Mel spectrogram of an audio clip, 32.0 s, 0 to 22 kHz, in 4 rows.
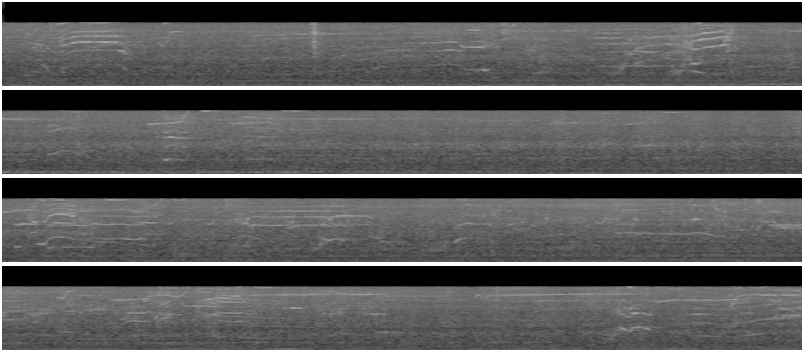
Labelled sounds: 0.2	1.3	killer whale, southern resident, 0.73 to 8.0 kHz
3.9	5.2	killer whale, southern resident, 0.72 to 7.6 kHz
5.8	7.4	killer whale, southern resident, 0.63 to 7.8 kHz
18.2	19.7	killer whale, southern resident, 0.63 to 5.4 kHz
21.9	22.5	killer whale, southern resident, 1.4 to 5.4 kHz
23.5	24.7	killer whale, southern resident, 1.4 to 5.2 kHz

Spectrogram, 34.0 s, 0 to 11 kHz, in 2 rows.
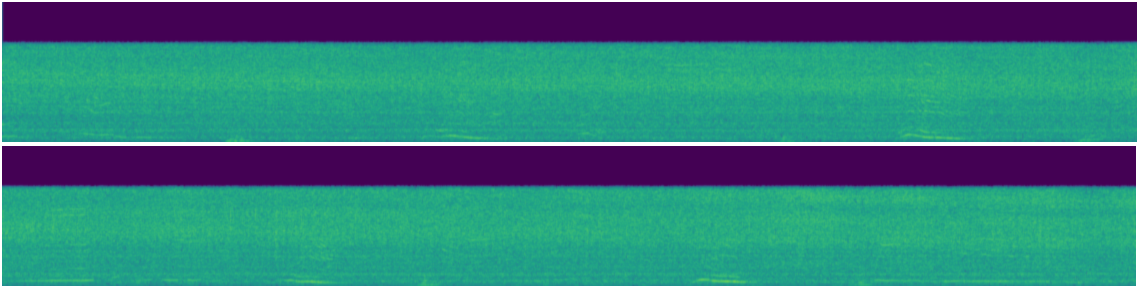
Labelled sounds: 1.2	1.7	humpback whale, 2.3 to 3.1 kHz
10.0	10.3	humpback whale, 6.0 to 6.2 kHz
13.7	14.2	humpback whale, 0.78 to 2.5 kHz
17.9	18.1	humpback whale, 5.5 to 5.7 kHz
21.4	21.7	humpback whale, 0.78 to 0.97 kHz
24.0	24.3	humpback whale, 3.6 to 3.7 kHz
27.7	28.1	humpback whale, 0.78 to 0.91 kHz
30.2	30.5	humpback whale, 3.2 to 3.3 kHz

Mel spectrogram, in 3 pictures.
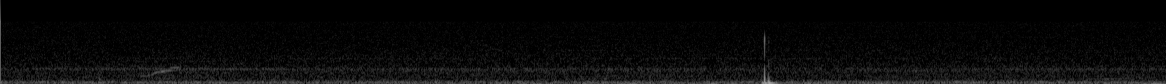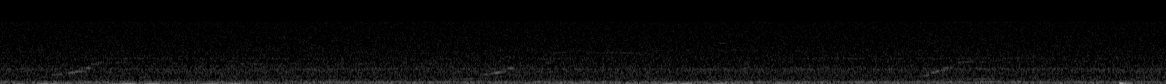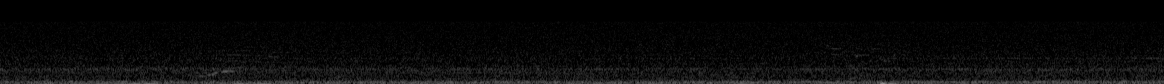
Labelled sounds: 17.9	18.1	killer whale, Bigg's (transient), 1.5 to 1.7 kHz

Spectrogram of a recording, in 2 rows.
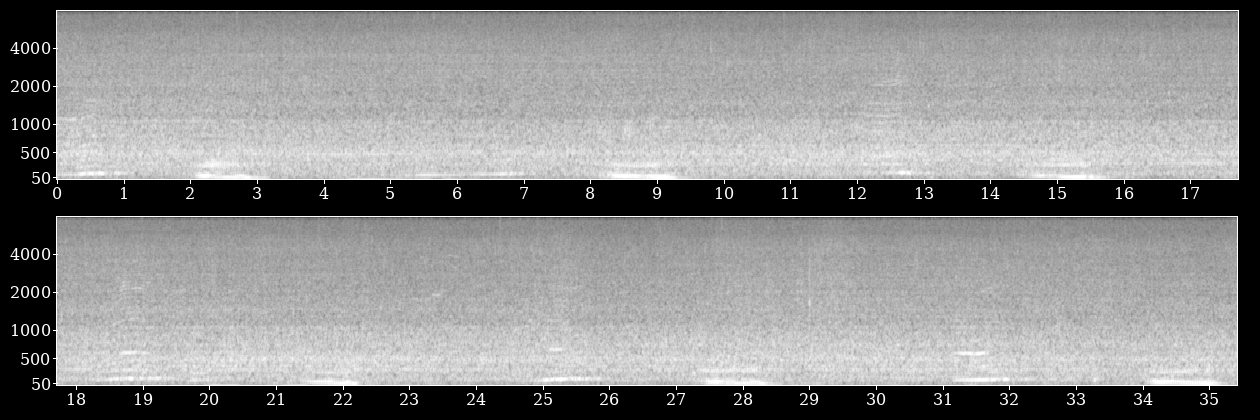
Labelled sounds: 0.0	0.3	humpback whale, 1.1 to 1.2 kHz
12.4	12.6	humpback whale, 2.2 to 2.3 kHz

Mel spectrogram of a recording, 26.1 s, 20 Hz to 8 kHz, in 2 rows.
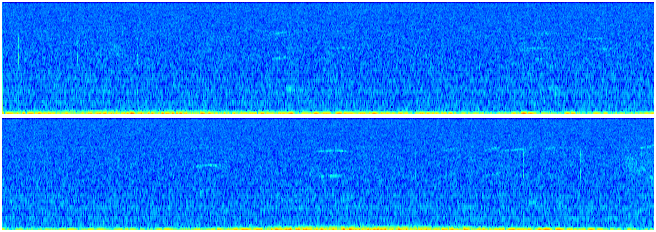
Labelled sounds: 5.4	5.7	killer whale, northern resident, G clan, GG subclan, call N28, 3.3 to 3.5 kHz
11.7	12.0	killer whale, northern resident, G clan, GG subclan, call N23ii, 2.8 to 3.0 kHz
16.9	17.3	killer whale, northern resident, G clan, call N23i, 2.0 to 2.2 kHz
19.3	19.9	killer whale, northern resident, G clan, GG subclan, call N28, 3.1 to 3.3 kHz
21.9	22.1	killer whale, northern resident, G clan, GG subclan, call N28, 3.2 to 3.5 kHz
23.2	23.5	killer whale, northern resident, G clan, GG subclan, call N28, 3.3 to 3.4 kHz

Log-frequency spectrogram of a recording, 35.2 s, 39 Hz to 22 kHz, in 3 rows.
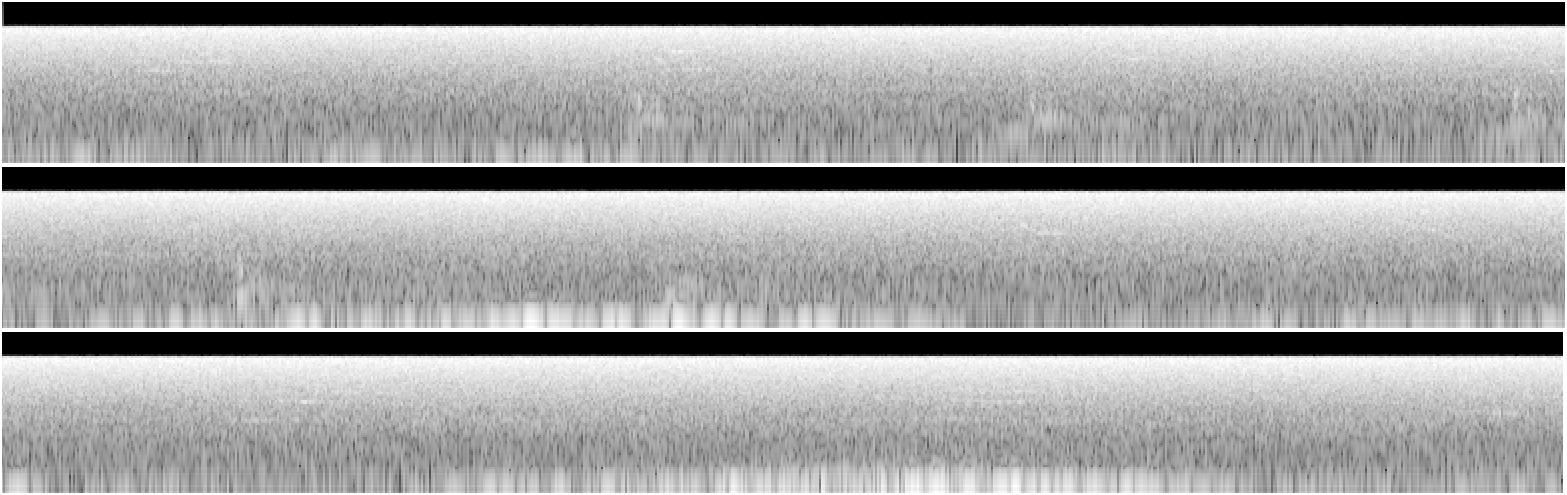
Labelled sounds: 1.1	1.3	humpback whale, 1.4 to 1.5 kHz

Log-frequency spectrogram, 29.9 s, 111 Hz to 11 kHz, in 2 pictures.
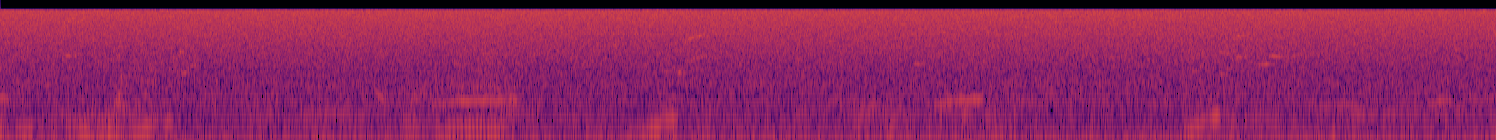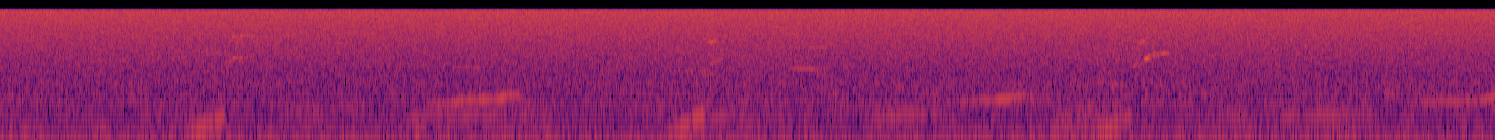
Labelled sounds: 22.8	23.2	humpback whale, 1.1 to 1.3 kHz
26.4	26.7	humpback whale, 1.5 to 2.0 kHz

